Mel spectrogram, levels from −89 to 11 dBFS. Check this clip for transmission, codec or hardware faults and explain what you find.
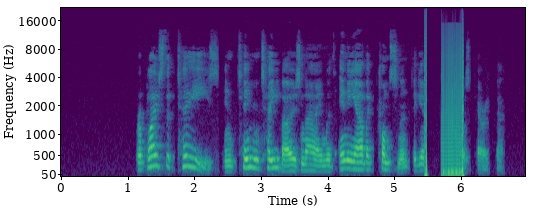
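One hardware fault is present. From 5.46 to 6.04 s, the cable is pulled and plugged in. A pop cuts the speech. Near silence lasts 0.54 s, with 0.31 s of 50 Hz mains buzz before a second pop.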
